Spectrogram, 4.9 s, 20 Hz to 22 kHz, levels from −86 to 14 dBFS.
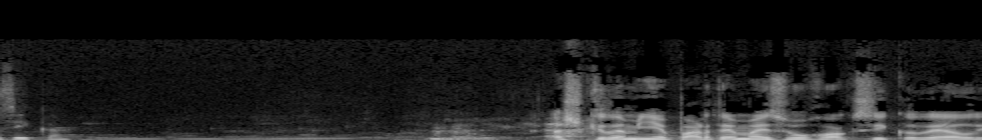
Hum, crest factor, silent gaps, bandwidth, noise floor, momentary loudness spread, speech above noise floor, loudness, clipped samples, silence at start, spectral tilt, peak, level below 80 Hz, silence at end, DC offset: none; 16 dB; none; 11.5 kHz; -46 dBFS; 20 LU; 32 dB; -14 LUFS; under 0.1%; 0 s; -5.5 dB/octave; -2 dBFS; -52 dBFS; 0 s; under 0.1%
